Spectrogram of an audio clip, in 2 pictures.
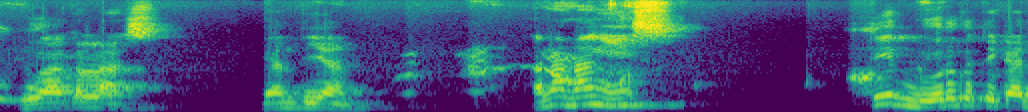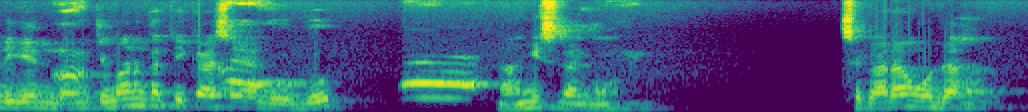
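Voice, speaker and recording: A religious teacher with a high-sitting, slightly mellow voice leads a casual Islamic study lesson, chatting with the audience and posing questions to them. The recording is rough.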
